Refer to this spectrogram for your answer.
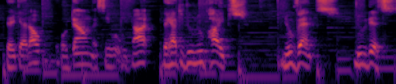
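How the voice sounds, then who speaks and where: Over music in the background, a man speaks in a fairly high voice with ordinary pitch variation. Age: 60s. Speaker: homeowner, customer. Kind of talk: customer testimonial, casual interview answer.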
